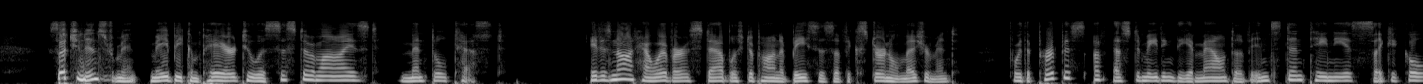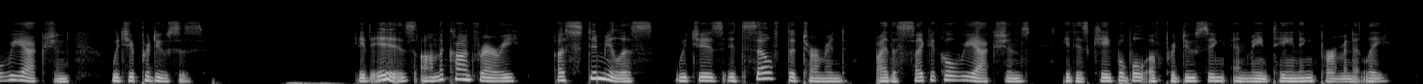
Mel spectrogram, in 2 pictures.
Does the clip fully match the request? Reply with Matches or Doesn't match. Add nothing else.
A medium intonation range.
Matches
